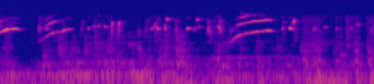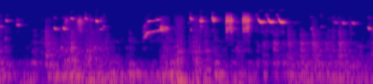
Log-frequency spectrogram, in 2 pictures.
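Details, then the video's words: European goldfinch, major singing its breeding voice: bright twittering song of quick upslurred whistles and buzzy notes, with a rapid high trill near the end over a low steady hum. "Stieglitz Major Breeding Voice - singing Goldfinch"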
